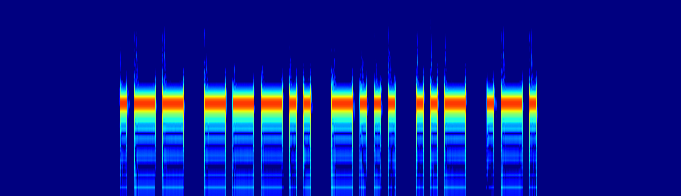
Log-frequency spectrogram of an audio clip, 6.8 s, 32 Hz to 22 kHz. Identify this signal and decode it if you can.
Morse code, heard as a keyed tone, about 17 wpm, 700 Hz. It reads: W8BUR
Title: USA Call Signs - 2x Character Spacing - 17wpm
